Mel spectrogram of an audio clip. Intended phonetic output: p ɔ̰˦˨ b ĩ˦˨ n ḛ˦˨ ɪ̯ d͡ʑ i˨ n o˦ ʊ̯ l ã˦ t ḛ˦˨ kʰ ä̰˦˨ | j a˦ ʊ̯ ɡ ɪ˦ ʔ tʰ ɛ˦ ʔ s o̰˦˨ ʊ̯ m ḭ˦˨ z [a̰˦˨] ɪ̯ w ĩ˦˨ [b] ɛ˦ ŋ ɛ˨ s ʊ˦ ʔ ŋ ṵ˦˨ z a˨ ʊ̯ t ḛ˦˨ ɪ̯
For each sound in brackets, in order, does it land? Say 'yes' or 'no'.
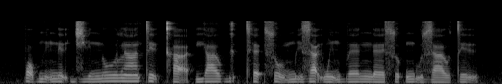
yes, yes

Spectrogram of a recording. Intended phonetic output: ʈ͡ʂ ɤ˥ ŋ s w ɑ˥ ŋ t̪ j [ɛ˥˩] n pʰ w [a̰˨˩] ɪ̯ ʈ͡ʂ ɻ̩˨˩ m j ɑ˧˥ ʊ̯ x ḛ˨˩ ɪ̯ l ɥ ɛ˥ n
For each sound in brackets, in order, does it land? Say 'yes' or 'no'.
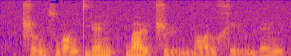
no, no

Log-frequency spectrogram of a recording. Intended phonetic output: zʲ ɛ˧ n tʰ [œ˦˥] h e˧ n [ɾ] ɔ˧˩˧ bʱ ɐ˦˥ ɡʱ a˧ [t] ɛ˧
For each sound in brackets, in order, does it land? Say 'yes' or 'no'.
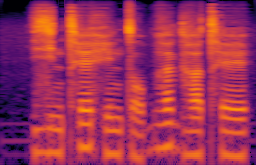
no, no, no

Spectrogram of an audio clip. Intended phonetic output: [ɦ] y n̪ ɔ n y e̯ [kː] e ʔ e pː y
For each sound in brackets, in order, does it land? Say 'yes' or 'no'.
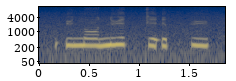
no, yes

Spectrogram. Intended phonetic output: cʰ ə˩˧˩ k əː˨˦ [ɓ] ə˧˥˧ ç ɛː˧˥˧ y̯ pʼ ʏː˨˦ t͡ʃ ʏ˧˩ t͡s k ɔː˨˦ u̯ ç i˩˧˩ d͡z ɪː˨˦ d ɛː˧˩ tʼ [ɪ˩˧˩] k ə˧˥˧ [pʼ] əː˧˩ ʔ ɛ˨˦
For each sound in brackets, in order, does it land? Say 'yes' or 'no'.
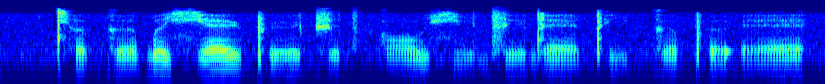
yes, no, yes

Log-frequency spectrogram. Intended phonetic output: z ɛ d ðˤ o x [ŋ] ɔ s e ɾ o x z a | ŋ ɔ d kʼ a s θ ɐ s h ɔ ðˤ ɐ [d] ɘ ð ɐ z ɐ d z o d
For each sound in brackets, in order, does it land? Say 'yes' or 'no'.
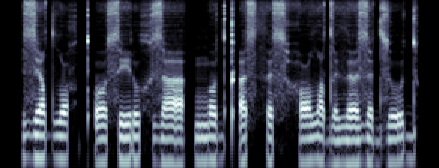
no, yes

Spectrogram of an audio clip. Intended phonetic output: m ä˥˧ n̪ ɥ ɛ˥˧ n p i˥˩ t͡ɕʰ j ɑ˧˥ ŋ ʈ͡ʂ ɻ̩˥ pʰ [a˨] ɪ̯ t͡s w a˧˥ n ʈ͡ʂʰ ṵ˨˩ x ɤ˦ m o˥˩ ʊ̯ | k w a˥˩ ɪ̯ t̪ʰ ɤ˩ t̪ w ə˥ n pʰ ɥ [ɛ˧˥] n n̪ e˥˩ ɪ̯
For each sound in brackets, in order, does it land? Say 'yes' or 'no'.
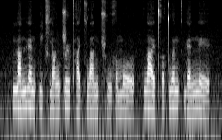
yes, yes

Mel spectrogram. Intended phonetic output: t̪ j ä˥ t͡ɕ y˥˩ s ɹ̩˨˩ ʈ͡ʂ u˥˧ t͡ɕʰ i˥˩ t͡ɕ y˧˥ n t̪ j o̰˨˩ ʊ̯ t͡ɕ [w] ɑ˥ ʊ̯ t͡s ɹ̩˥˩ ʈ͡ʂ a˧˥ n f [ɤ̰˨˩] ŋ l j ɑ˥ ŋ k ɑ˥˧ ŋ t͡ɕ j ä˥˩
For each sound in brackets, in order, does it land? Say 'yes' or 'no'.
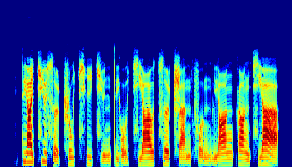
no, yes

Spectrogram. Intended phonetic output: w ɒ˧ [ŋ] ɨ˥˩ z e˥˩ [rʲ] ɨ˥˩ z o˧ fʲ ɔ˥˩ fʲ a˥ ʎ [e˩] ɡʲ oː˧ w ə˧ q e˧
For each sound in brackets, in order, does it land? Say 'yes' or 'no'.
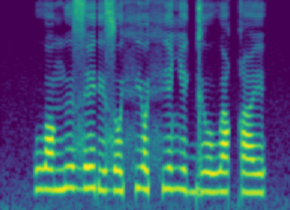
yes, no, no

